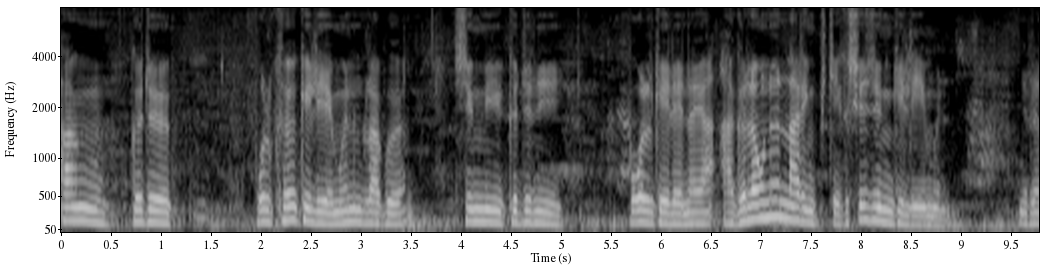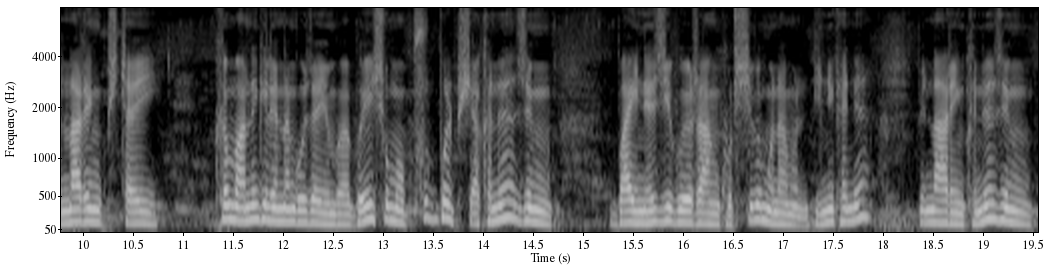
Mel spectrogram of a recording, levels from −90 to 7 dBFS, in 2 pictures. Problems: constant background noise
